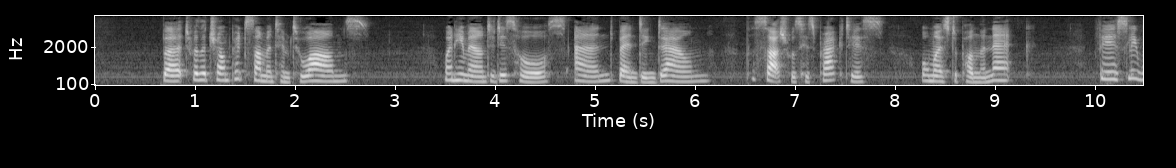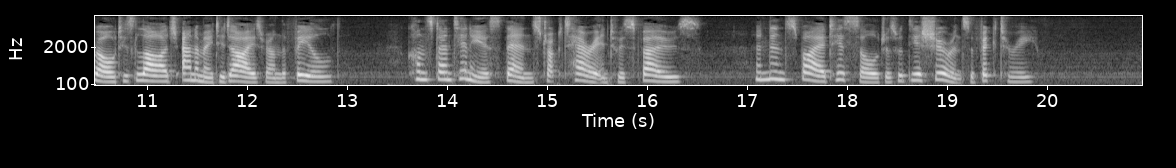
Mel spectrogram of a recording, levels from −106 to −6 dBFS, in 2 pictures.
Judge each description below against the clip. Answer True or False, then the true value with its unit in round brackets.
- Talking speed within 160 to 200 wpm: False (145 wpm)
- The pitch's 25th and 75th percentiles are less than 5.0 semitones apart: True (4.4 semitones)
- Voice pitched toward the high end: True (230 Hz)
